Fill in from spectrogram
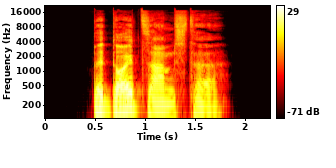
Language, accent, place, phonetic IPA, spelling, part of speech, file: German, Germany, Berlin, [bəˈdɔɪ̯tzaːmstə], bedeutsamste, adjective, De-bedeutsamste.ogg
- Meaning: inflection of bedeutsam: 1. strong/mixed nominative/accusative feminine singular superlative degree 2. strong nominative/accusative plural superlative degree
